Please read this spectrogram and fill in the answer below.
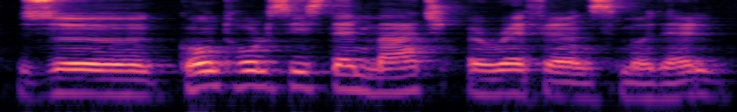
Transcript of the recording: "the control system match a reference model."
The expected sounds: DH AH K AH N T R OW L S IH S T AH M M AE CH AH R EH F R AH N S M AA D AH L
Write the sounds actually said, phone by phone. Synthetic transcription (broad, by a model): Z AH K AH T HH OW L S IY S T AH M M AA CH AH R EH F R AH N S M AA D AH L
